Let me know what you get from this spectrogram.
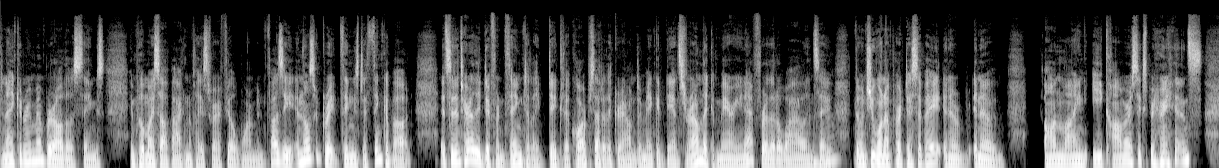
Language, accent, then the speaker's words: English; Yukon, Canada; I grew up in the Yukon, which is right next to Alaska, which is right in the middle of nowhere.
